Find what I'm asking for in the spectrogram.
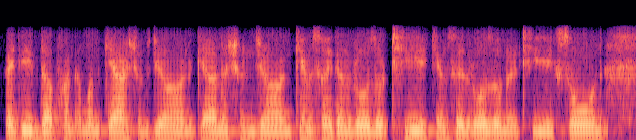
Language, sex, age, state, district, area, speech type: Kashmiri, male, 30-45, Jammu and Kashmir, Ganderbal, rural, conversation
